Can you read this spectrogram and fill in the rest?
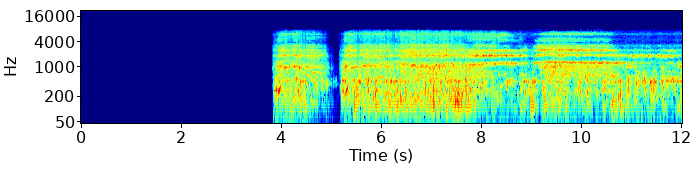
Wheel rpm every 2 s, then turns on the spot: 0, 0, 50, 150, 160, 160.
none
